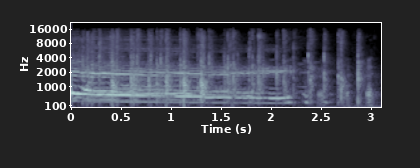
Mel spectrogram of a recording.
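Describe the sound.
A burst of applause for a girl's kitchen duty, making waffle batter and spreading jam, with many hands clapping quickly and irregularly, mixed with a sustained voice in the first two seconds before the clapping thins to a few scattered claps.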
